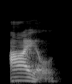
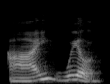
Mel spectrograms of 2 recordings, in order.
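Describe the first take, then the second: First: The words are contracted into one syllable. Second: Both words are said in full. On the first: "En forma corta, ¿cómo se pronuncia?" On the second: "¿Cómo se pronuncia la forma larga?"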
